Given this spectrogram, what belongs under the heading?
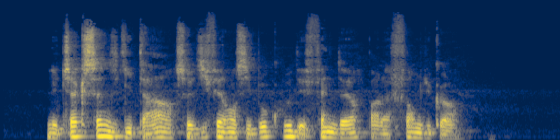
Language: French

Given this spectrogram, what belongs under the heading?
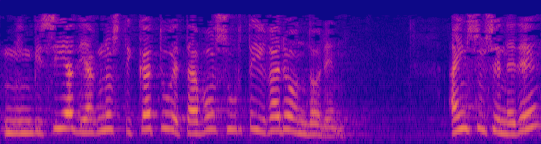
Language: Basque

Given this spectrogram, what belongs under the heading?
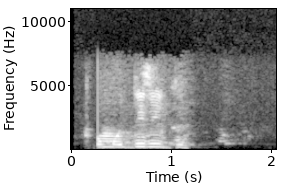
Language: Kinyarwanda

